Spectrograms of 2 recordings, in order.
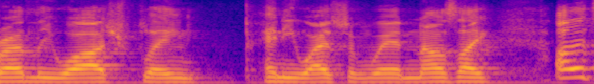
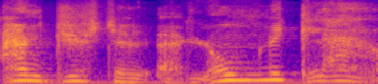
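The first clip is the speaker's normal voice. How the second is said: put-on, quieter southern clown voice; 4 dB quieter than usual. Begging the others to play clips of the clown, then doing Odd Bob clown voice. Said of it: "his clown voice".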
